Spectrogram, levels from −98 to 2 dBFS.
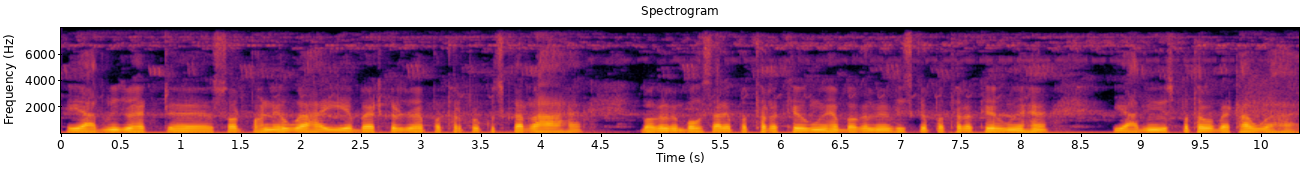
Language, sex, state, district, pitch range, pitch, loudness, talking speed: Hindi, male, Bihar, Sitamarhi, 125-130 Hz, 130 Hz, -17 LUFS, 255 wpm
